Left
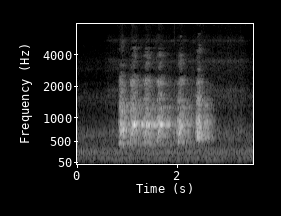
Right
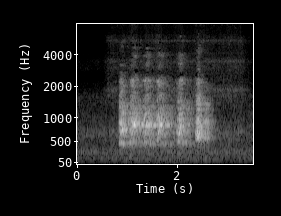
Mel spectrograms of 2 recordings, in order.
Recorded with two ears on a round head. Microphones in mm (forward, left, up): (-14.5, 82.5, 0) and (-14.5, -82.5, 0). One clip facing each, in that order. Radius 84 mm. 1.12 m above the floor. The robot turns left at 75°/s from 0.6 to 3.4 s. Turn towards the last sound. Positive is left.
turn(degrees=-125)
